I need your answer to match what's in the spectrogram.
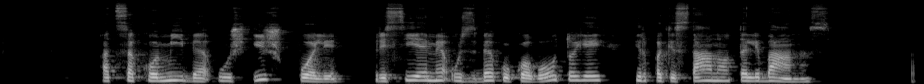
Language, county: Lithuanian, Šiauliai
